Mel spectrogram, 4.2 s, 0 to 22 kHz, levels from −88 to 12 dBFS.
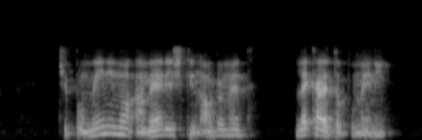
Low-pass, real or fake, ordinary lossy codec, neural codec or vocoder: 5.4 kHz; fake; none; vocoder, 22.05 kHz, 80 mel bands, HiFi-GAN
